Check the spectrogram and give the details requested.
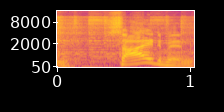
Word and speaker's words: Seidman: and gentlemen spin seidman sidemen correct that's how you say it got you nailed it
